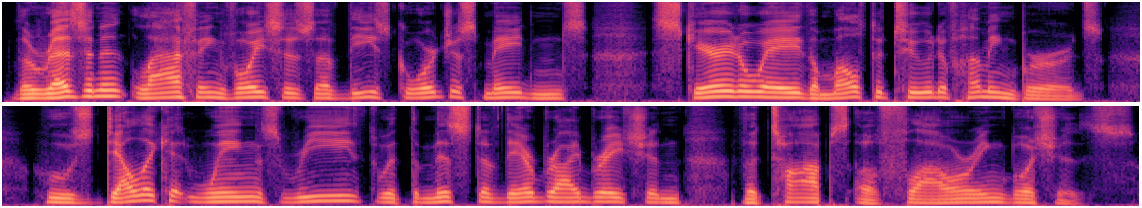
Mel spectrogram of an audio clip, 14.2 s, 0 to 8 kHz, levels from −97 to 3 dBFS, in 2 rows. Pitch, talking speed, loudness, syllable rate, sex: 130 Hz, 125 wpm, -19 LUFS, 4.2 syllables/s, male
